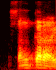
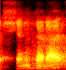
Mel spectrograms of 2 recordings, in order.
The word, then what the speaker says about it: Sankara: Sankara, it is not Shankara, Sankara. So you have to pronounce properly.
